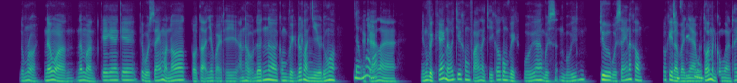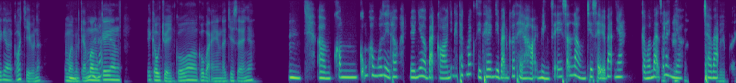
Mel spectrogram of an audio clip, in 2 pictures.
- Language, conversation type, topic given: Vietnamese, podcast, Bạn có những thói quen buổi sáng nào?
- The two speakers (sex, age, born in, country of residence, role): female, 25-29, Vietnam, Vietnam, guest; male, 25-29, Vietnam, Vietnam, host
- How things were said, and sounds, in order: tapping; other background noise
